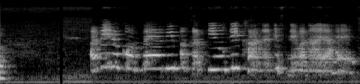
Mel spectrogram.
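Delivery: high, put-on old woman's voice; squeaky elderly saas, grumbling; old mother-in-law. (ऊँची आवाज़ में बूढ़ी सास)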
